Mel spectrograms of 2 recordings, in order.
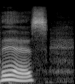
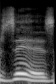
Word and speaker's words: this: native language for example the th sound in words like think and this many Learners pronounce it as s or Zed like syn instead of think or ziz instead of this that's a class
